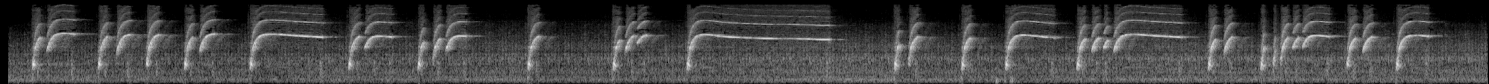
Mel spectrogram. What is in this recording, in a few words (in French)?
sifflet turc camion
